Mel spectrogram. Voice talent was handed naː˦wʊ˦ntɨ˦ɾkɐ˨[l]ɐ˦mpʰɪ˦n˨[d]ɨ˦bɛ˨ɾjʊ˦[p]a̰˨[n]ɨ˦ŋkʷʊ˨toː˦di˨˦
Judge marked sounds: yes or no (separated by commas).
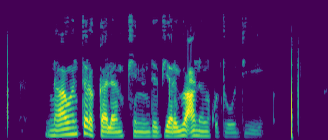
yes, yes, no, yes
